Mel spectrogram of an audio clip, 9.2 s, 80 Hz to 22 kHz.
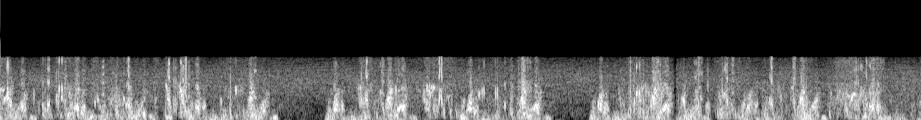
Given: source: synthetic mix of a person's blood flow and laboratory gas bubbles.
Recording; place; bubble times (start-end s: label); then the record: Doppler ultrasound of blood flow; precordium
0.00-0.21 s: bubbles
0.30-0.89 s: bubbles
0.91-1.40 s: bubbles
1.53-1.61 s: bubbles
1.64-2.00 s: bubbles
2.16-2.67 s: bubbles
3.56-3.89 s: bubbles
3.92-4.00 s: bubbles
4.13-4.62 s: bubbles
4.75-5.37 s: bubbles
6.17-6.68 s: bubbles
6.88-7.53 s: bubbles
7.60-8.16 s: bubbles
8.27-8.89 s: bubbles
From the record:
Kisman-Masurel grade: 332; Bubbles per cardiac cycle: rolling drumbeat, 9 or more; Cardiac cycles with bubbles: 50 to 99%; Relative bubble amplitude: moderate (0.250 to 0.450); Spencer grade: 3 (all of the cardiac periods contain showers or single bubble signals, but not dominating or overriding the cardiac motion signals); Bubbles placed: anywhere in the cardiac cycle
